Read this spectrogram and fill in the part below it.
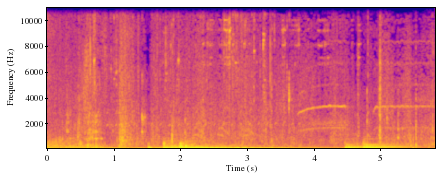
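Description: Horses pulling a hitched wagon in Red Dead Redemption 2 on PS4 let out two distinct neighs a few seconds apart, over a steady clip-clop of hooves and faint birdsong, soft and moderately close.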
